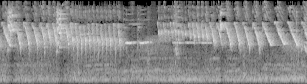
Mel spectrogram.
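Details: A singing bird delivers long, fast trills of high descending notes, broken by a short steady whistle, then resumes rapid sweeping phrases.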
